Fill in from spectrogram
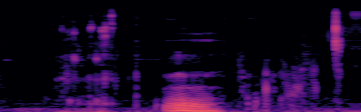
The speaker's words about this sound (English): Okay, gonna have a sip of my coffee. Wait a second.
